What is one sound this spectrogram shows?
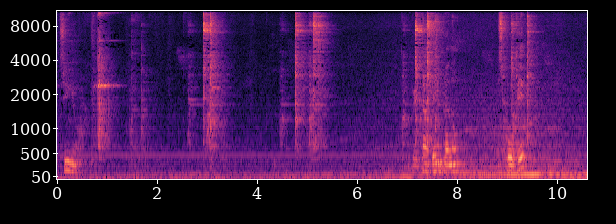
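Metal clanks sharply on a pipe bender.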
